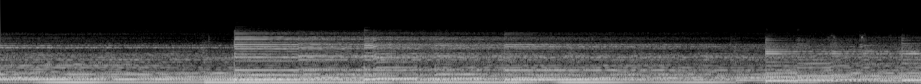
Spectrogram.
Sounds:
music

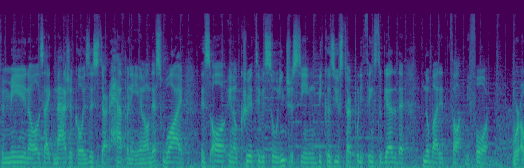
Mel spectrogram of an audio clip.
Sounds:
music, speech

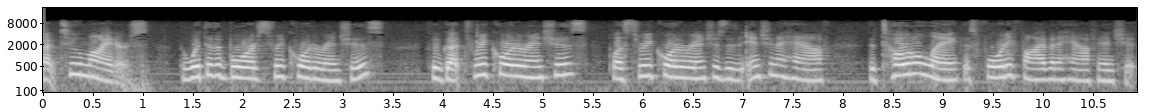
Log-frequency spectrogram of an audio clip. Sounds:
speech

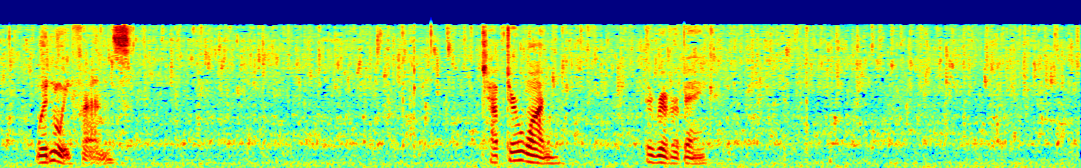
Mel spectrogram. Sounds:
speech

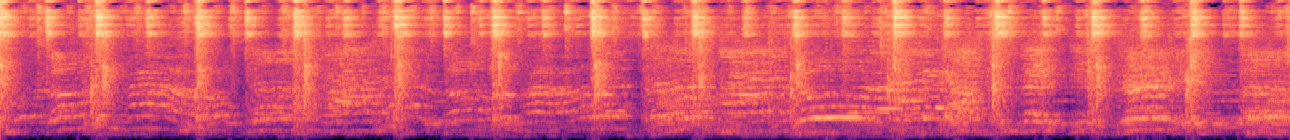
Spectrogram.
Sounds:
music, independent music

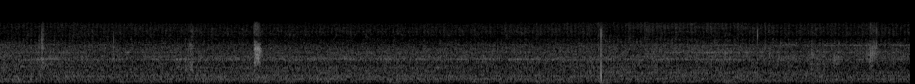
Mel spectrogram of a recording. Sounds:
vehicle

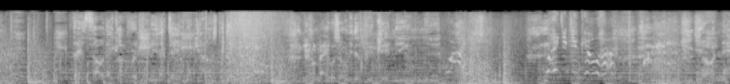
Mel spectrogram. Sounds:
speech, music

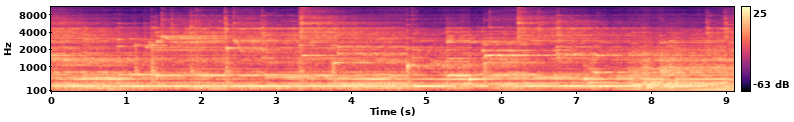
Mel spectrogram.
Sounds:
sound effect, music

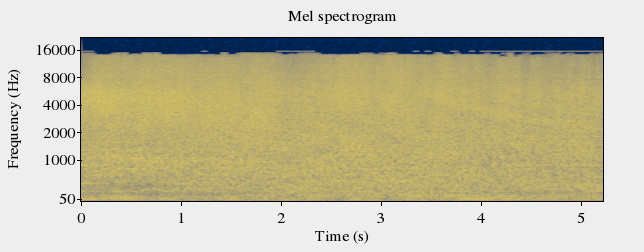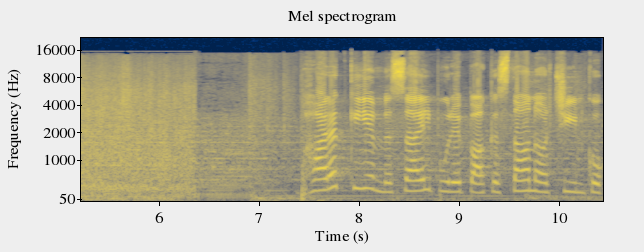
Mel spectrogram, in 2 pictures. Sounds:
missile launch

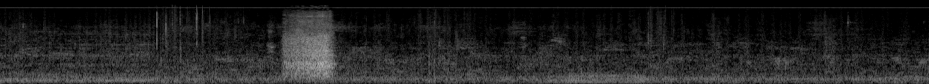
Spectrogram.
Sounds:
cat growling

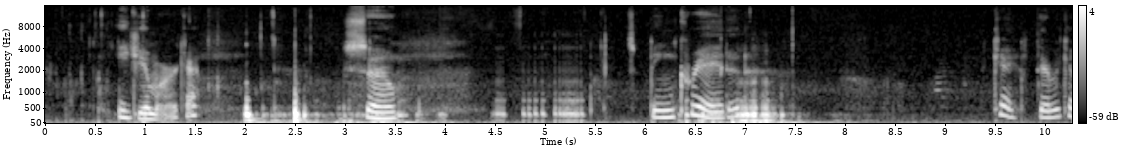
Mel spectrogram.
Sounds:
speech

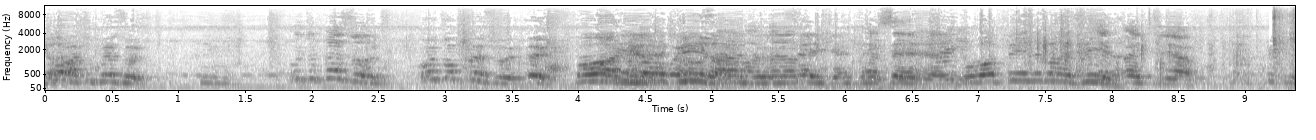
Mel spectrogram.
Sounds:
speech, inside a small room

